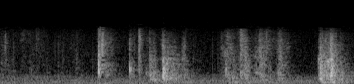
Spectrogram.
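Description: Objects clatter and knock as a girl handles things on a table.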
